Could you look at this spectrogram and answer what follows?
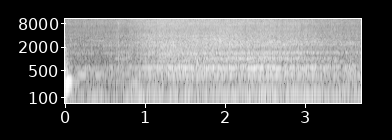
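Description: Water splashes into a hot pan on a gas stove and sets off a loud, steady sizzle and hiss of steam that swells and holds for several seconds.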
